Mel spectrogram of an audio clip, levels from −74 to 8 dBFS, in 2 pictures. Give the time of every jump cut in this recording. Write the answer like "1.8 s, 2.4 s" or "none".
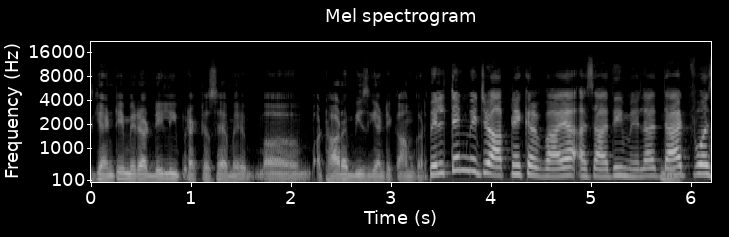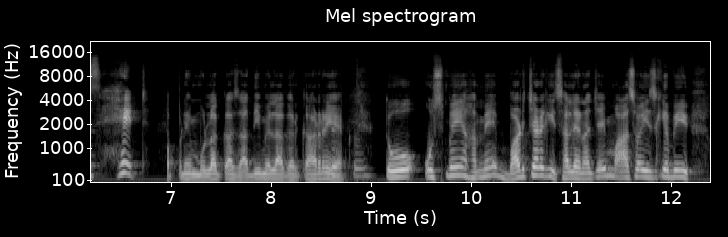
3.4 s, 7.0 s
